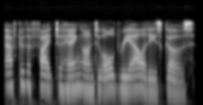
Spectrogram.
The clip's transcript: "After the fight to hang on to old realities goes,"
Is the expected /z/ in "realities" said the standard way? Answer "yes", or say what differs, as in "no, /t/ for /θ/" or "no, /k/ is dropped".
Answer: yes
